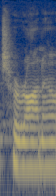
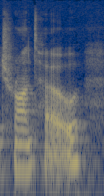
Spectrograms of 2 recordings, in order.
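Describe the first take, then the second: First: The second T sound is dropped. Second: The second T sound is clearly pronounced. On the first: This is how locals say it. "instead of Toronto" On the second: This shows the speaker is not from there. "I say the T in Toronto"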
